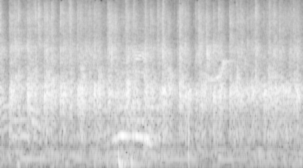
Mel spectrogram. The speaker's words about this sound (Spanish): Fuerte aplauso.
